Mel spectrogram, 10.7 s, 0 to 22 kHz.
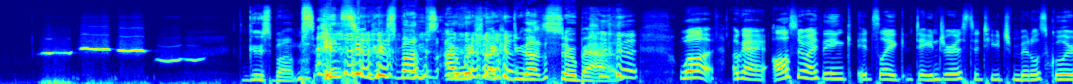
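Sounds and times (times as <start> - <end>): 
person whistling a short four-note tune: 0.4 - 2.1
speech: 2.4 - 10.7
laughter: 3.0 - 6.4.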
